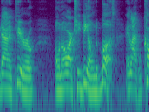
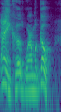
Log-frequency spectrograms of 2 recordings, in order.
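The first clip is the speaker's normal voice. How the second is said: ordinary talk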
